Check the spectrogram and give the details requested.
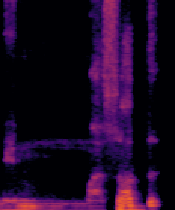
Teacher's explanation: تو یہ میم جو ہے میم کے ساتھ جو ہے نا اس کو ادغام ہو جائے گا. اور سین کے بعد دال ہے، دال پہ کلکلا کبرا ہوگا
